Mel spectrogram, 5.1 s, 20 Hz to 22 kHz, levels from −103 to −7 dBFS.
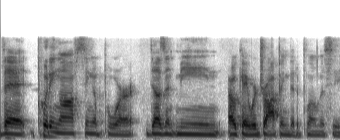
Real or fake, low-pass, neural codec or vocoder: real; 7.2 kHz; none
